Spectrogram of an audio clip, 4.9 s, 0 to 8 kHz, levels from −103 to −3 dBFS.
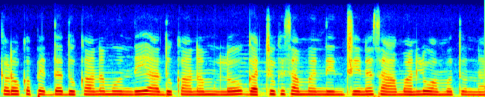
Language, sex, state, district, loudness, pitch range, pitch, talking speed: Telugu, female, Telangana, Komaram Bheem, -14 LUFS, 245-260 Hz, 250 Hz, 135 wpm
